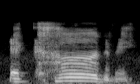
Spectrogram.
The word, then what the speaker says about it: economy: economy sorry economy eony economy so there it's on the con second syllable e no no sorry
